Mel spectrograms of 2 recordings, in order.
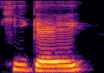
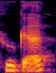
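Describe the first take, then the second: First: It is said in a non-Danish, spelled-out way. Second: It is said the Danish way, like 'hooga'. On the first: The speaker calls it wrong. "some people think it's Hygge" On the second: The speaker calls it right. "the proper way to say it is Huga. That's how it's pronounced in Danish"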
